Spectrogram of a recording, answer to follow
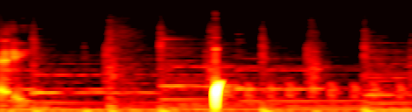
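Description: Soft background music with one short, rising 'plop' sound effect about halfway through.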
